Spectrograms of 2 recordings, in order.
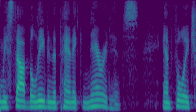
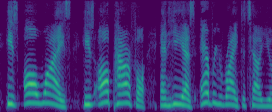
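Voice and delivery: high, loud, insistent proclamation; full-force preaching; 6 semitones higher, 5 dB louder than usual. Acted. Pastor proclaiming God's holiness to the church, fervent preaching. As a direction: preach it out with fire. Preaching about who the Lord is.

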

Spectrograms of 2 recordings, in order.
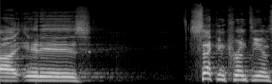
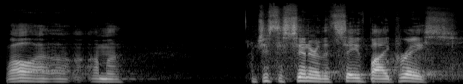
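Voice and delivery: soft, halting mock self-doubt; a hint of resigned uncertainty, spoken low-key; lightly acted doubting believer; 4 semitones lower, 5 dB quieter than usual. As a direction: play a hesitant believer, giving up quietly. Preacher acts a resigned, doubting believer.

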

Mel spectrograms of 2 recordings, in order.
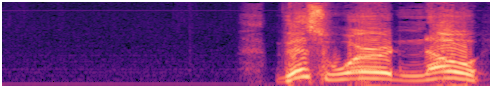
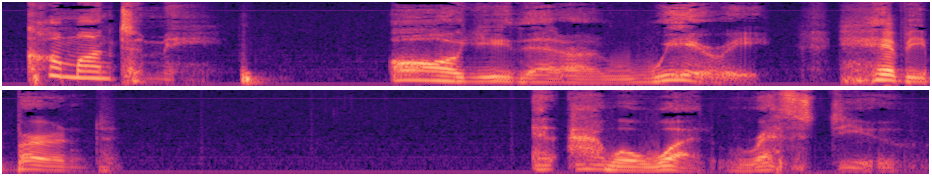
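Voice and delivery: soft tender; 10 semitones lower, 9 dB quieter, slower than usual. Acted. Soft scripture quote.

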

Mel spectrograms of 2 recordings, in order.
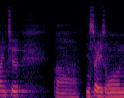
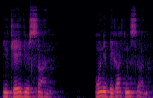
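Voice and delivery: prayer. Acted. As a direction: pray gently to the Father. Pastor leads closing prayer.

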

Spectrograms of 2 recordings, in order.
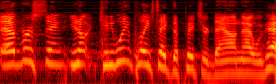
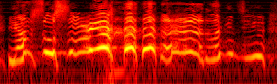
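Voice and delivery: high, loud apology breaking into laughter; squealing mock-sorry through laughs; imitated helpless laughter; 11 dB louder, slower than usual. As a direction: imitate a wife laughing too hard to apologize. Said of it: "she's just laughing at me".

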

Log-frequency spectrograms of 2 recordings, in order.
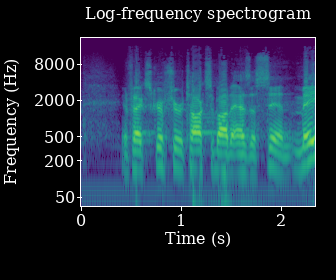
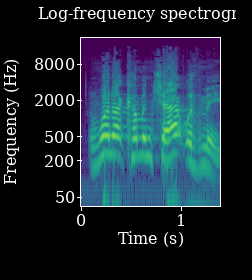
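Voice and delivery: high, bright, cheerful grasshopper voice; carefree chirpy grasshopper; 10 semitones higher, 4 dB louder than usual. Acted. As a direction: sing it out like a lazy, happy insect. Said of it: "said the grasshopper".

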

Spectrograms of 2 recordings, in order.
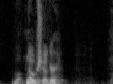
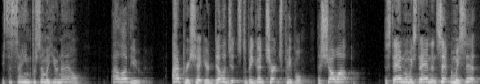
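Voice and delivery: usual speaking voice

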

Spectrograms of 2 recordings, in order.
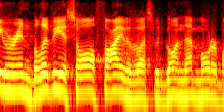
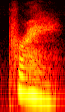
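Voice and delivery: hushed echo of the word Pray; softer second Pray after the first; soft repeat; 4 semitones lower, 7 dB quieter than usual. Acted. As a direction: let the word fall away softly.

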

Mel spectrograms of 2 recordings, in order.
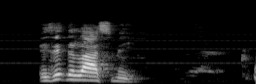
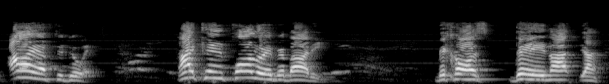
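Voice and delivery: urgent pulpit preaching, a touch louder; preaching at full force; 4 semitones higher, 5 dB louder than usual. Acted. Preacher urges each listener to open their heart, fervent. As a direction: raise it, pressing the point home.

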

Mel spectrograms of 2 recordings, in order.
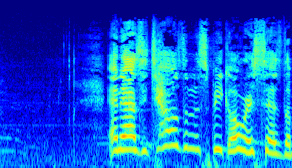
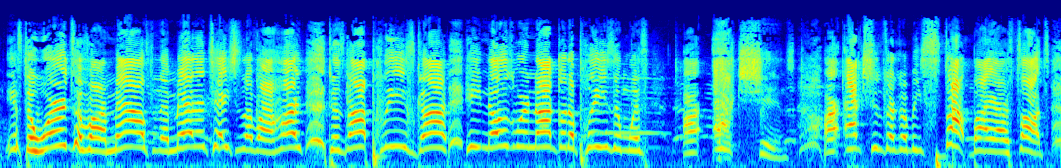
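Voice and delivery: louder, insistent preaching; preaching push; 4 semitones higher, 6 dB louder than usual. Acted. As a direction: press the congregation hard. Preaching rises again.

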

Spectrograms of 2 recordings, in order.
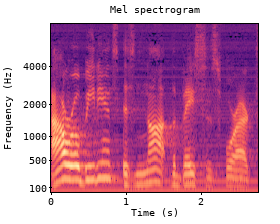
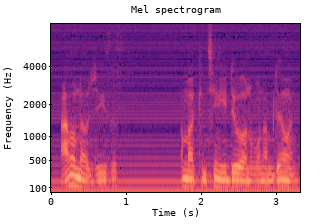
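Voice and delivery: low, much softer, offhand disowning; muted mock denial; 8 semitones lower, 10 dB quieter, faster than usual. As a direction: back away from it under your breath. Voicing believers backing away from Jesus.

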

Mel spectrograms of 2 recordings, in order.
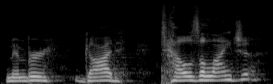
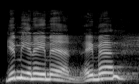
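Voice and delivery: loud, higher call for a response; rally the room with raised voice; rousing call; 7 semitones higher, 10 dB louder than usual. Real, not acted. Preacher asking the congregation for an amen, rousing.

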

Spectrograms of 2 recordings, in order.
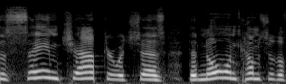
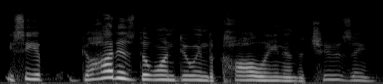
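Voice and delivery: much softer, intimate and close; hushed sermon aside; 2 semitones lower, 9 dB quieter than usual. Real, not acted. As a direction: drop to a near hush to draw them in. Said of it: "intimate soft point about safety".

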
